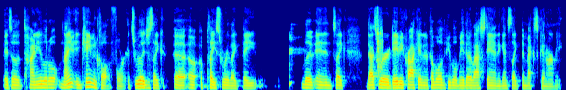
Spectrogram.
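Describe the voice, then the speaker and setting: A man's voice: mid-range voice, fairly even intonation, brisk. A man in his thirties from Connecticut, chatting casually and rambling with many fillers and restarts. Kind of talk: casual chat.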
